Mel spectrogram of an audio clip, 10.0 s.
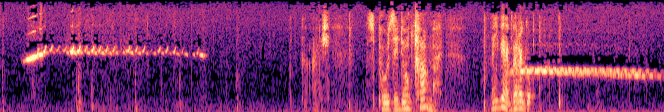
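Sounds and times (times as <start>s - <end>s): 
human whistled signal with warbling trill: 0.4s - 3.1s, 7.6s - 9.9s
speech: 5.7s - 6.7s, 7.4s - 8.2s.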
